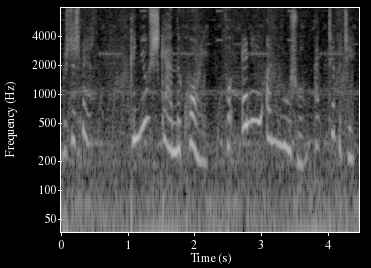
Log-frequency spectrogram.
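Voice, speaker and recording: Woman acting a brisk motherly heroine in an audio drama, really high lively voice, earnest, noisy audio. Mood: pensive. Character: motherly, brisk female alien-fighting adventurer. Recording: clearly noisy background.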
